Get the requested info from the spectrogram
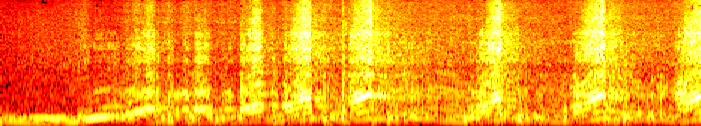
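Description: Supercar engine revving hard, its pitch climbing and dropping again and again as it runs up through the gears, with short sharp cracks between.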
